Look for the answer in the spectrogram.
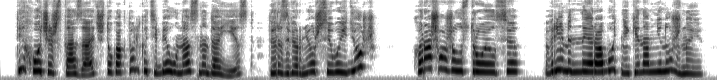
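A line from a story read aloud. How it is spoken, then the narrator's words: Exclaimed. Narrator (Russian): воскликнула Лиска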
